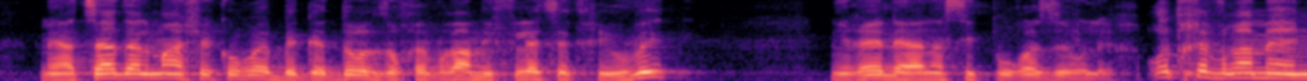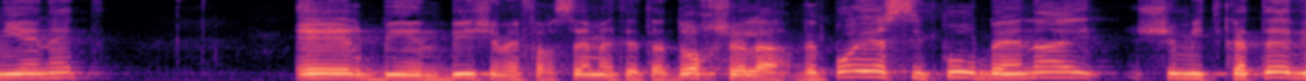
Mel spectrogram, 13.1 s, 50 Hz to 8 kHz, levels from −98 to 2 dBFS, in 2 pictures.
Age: 40-59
